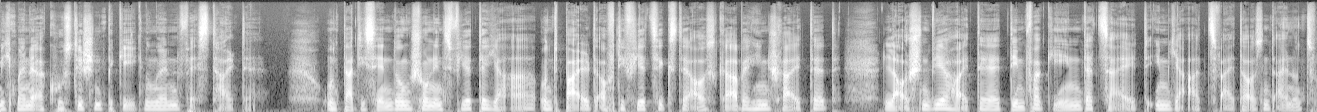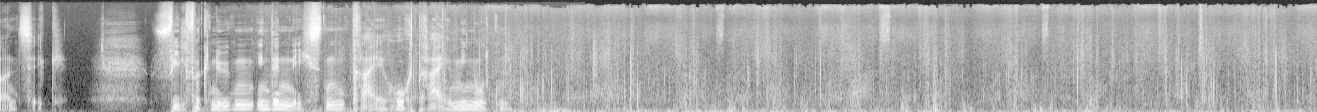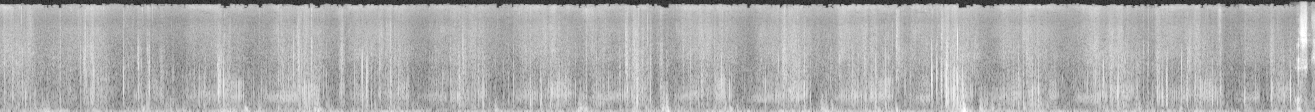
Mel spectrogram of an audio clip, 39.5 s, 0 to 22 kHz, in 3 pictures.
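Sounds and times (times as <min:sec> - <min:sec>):
speech: 0:00.0 - 0:18.7
footsteps crunching in snow: 0:15.5 - 0:39.4.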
